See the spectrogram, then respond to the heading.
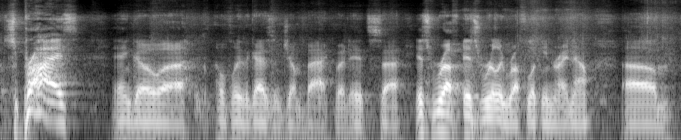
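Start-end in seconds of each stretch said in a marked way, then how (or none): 0.0-0.8 high, loud mock surprise; sudden high-pitched exclamation, hammed up; acted surprise shout. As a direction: leap out at someone with a playful shout. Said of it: "open the door and go".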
